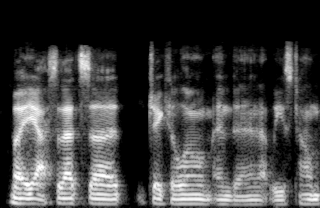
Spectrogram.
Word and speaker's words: Delhomme: I think David's taken a kind of a liberty because I believe it's technically pronounced Jake Delhomme.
